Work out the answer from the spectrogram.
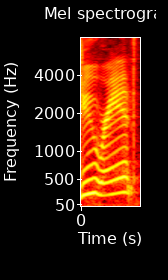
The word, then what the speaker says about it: Durant: He is pastor of Victory Life Church, based out of Durant, Oklahoma. Is that how you say it? That's how you say it, if you're from Durant.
